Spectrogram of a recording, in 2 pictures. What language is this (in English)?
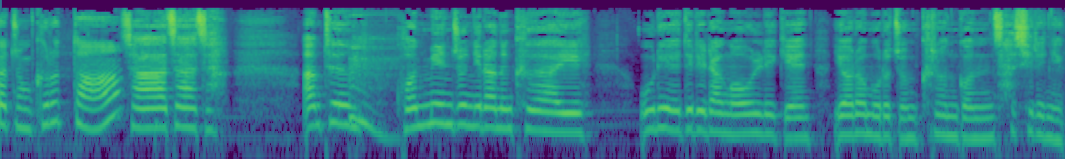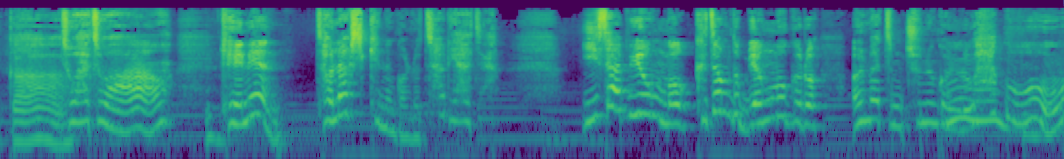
Korean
